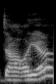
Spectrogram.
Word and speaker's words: Daliah: So my name is pronounced Dahlia.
